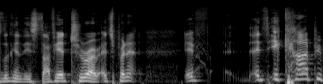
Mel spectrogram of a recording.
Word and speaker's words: Turo: Many Turo hosts can even deliver the car right to you.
